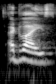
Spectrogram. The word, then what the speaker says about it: advise: Advise मतलब सलाह देना। Here S is sounds like Z, Z.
